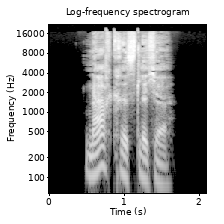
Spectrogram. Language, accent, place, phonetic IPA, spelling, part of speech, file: German, Germany, Berlin, [ˈnaːxˌkʁɪstlɪçə], nachchristliche, adjective, De-nachchristliche.ogg
- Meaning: inflection of nachchristlich: 1. strong/mixed nominative/accusative feminine singular 2. strong nominative/accusative plural 3. weak nominative all-gender singular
